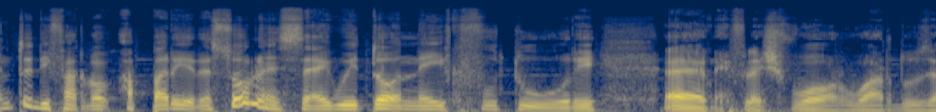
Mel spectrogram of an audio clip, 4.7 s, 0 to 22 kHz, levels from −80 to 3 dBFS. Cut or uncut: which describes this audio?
cut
